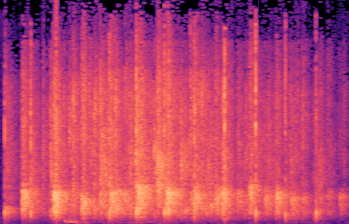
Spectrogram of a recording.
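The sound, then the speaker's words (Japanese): An audience claps during a group workshop after an emotional exercise. Irregular, fairly distinct claps come from a modest group, rising quickly and tapering off toward the end. “拍手皆さん”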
